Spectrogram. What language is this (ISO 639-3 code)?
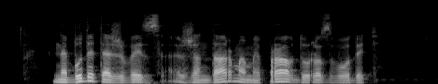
ukr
